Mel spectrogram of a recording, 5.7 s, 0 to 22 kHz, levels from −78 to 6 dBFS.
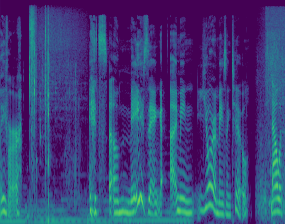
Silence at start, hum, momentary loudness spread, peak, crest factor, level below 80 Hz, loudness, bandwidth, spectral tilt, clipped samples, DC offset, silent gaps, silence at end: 0 s; none; 15 LU; 0 dBFS; 20 dB; -40 dBFS; -20 LUFS; over 20 kHz; -3 dB/octave; under 0.1%; under 0.1%; none; 0 s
